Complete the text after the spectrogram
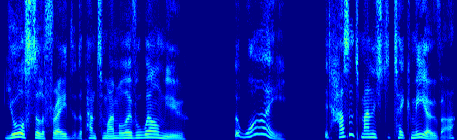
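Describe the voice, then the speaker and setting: Guy doing a clever adventurer woman, lifted lively pitch, brisk and explanatory, audiobook reading. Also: no room sound, clean studio sound, exaggerated voice. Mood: questioning. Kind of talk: audiobook character voice.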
